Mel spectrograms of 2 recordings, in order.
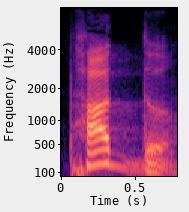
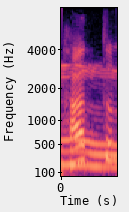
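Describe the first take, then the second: First: The syllable ends in a bouncing d sound. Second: The syllable ends in a plain t sound. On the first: The speaker calls it right. "দাল রয়েছে। ফাদ।" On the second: The speaker calls it wrong. "ফাত নয়, ফাত হয়ে যাচ্ছে, তা হয়ে যাচ্ছে"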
